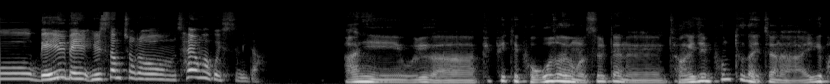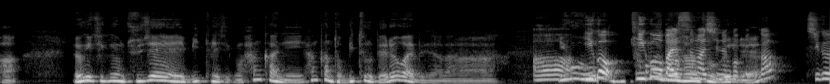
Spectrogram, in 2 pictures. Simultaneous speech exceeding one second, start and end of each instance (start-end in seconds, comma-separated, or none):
13.9-16.0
